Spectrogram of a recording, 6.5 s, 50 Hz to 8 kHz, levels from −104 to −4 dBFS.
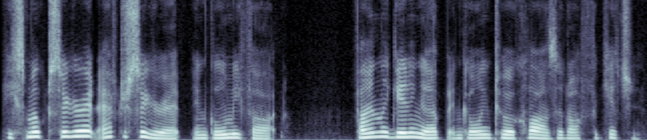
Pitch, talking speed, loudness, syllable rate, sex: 205 Hz, 175 wpm, -17 LUFS, 6.0 syllables/s, female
